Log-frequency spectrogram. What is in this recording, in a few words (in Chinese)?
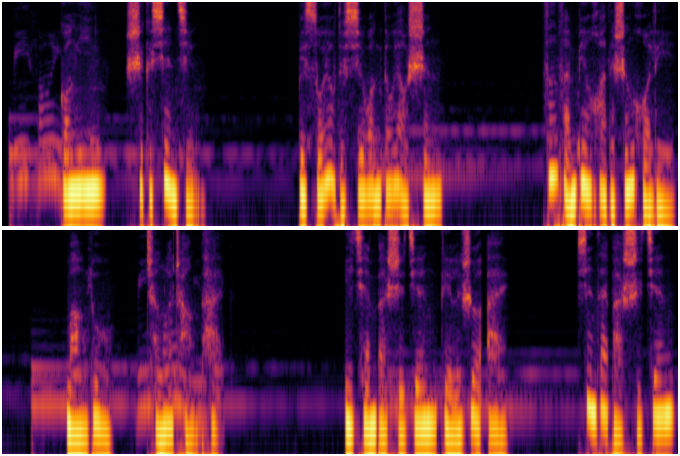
女, 旁白 先抑后扬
